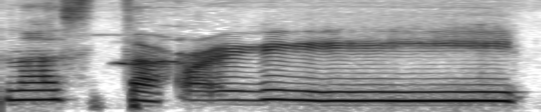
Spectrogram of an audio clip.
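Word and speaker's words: نستعين: வ இய்யாக நஸ்தஈன். திருப்பி போதுங்க. வ இய்யாக நஸ்தஈன். நஸ்தஈன். அதை பிரிக்க கூடாது. அதான் பிழை. ஆயின் உச்சரிக்கிறே சரி. நஸ்தஈன். ரெண்டு சேரணும்.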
